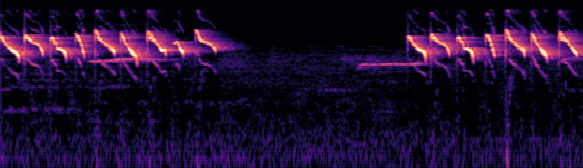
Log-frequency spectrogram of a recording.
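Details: White-eye learning the ngalas song style, long standard form: rapid runs of high descending chirps, each slurring sharply downward, about two a second, a thin rising whistle before each burst, a silent gap between bursts.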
